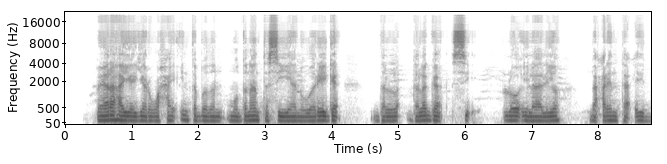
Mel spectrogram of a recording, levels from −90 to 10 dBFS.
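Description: A speech recording carries plainly audible Opus compression from start to finish. The voice sounds grainy and rough, with a noisy texture in place of clean tones. Bandwidth stays full, up to about 20.1 kHz. This points to the music mode at a low rate, likely near 16 kbps.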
